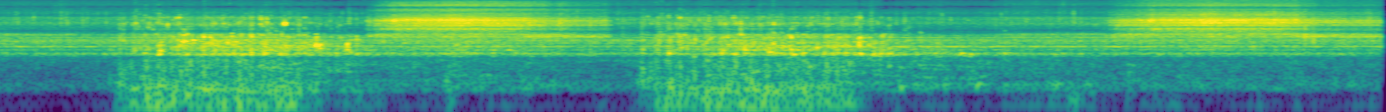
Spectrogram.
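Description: A scuba diver's regulator breathing cycle heard underwater: two long bubbling exhalations out of the exhaust, about a second in and about five seconds in, each followed by the higher, quieter hiss of an inhalation through the demand valve.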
